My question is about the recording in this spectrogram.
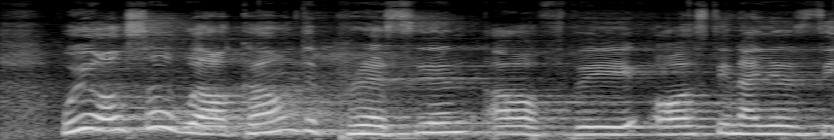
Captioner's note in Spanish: hablando en inglés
